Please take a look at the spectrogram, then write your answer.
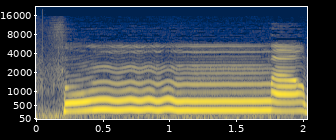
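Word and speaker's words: ثُمَّ: Thumma radadnahu asfala safilin. Thumma di sana ada gunnah, tepatnya gunnah musyaddadah karena ada huruf mim yang bertasydid. Cara bacanya berdengung ya, jadi sampai kerasa ke hidung ditahan.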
